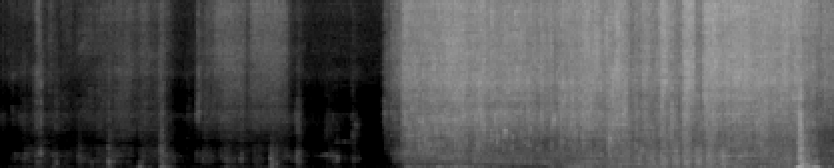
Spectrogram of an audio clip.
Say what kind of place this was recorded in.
kitchen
